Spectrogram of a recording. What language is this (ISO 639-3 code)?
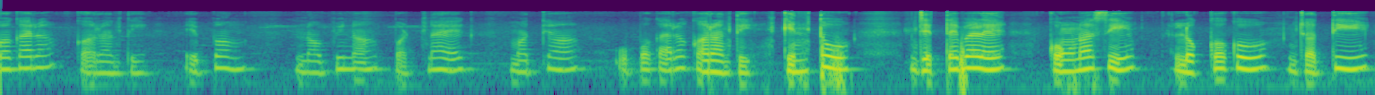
ori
